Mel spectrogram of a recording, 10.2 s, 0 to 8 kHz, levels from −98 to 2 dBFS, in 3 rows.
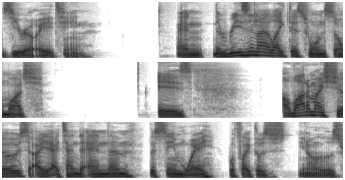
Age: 20-39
